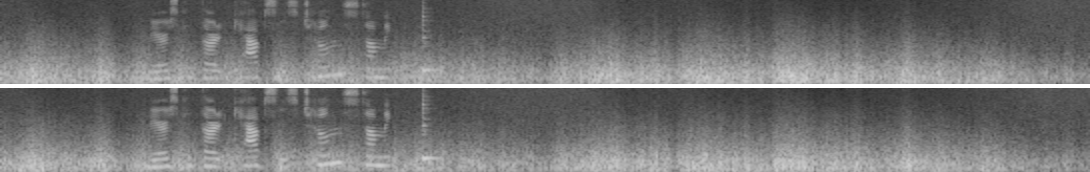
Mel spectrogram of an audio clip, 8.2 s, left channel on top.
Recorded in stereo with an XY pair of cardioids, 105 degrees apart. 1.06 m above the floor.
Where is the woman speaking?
25° right; by 3.0 s 30° right.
